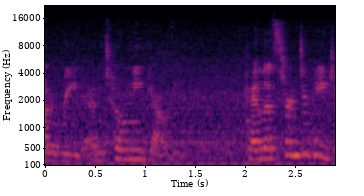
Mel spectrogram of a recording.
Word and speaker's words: Antoni Gaudí: So let's all pronounce it together. Antoni Gaudí. Let's all read his name. Antoni Gaudí.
